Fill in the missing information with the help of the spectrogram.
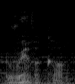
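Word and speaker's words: Revachol: He pronounces Revocall with a hard K, unlike other people. You said Revocall? I like to pronounce it the hard way. The old way. The Vespertine way.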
